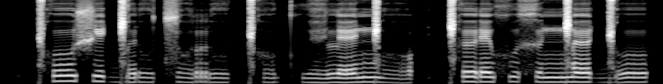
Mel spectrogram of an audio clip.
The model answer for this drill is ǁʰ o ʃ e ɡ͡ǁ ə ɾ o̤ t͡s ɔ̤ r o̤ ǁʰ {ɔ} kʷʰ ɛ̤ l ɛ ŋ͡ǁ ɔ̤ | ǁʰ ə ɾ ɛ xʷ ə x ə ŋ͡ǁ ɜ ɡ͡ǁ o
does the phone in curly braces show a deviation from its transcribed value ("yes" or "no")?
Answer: yes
